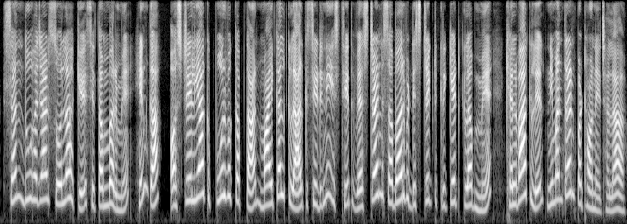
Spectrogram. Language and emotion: Maithili, neutral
